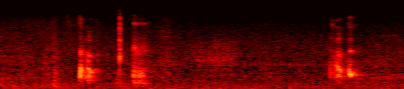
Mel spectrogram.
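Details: Infant hiccups: several small, abrupt, jerky gulping catches from a baby over faint background hiss.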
